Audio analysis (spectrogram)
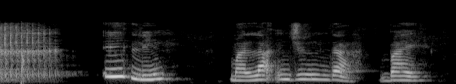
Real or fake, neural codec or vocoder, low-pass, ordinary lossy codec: real; none; 7.2 kHz; Opus, 24 kbps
